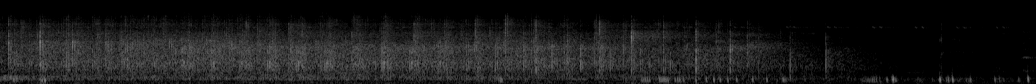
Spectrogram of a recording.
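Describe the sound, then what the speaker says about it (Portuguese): Applause at a church service, dense clapping from a congregation that holds steady and then thins into scattered claps near the end. "Mais uma salva de palmas para Jesus."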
